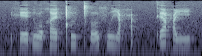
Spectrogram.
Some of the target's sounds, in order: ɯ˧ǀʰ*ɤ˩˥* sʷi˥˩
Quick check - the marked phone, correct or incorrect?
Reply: correct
